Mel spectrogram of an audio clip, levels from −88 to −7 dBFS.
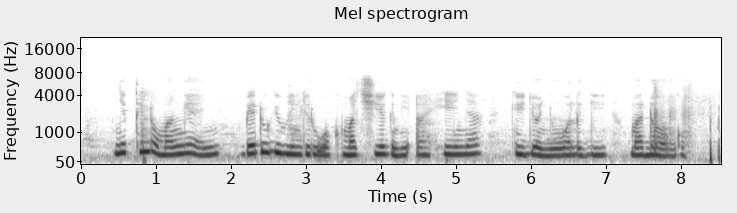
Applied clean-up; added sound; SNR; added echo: none; none; none; none.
